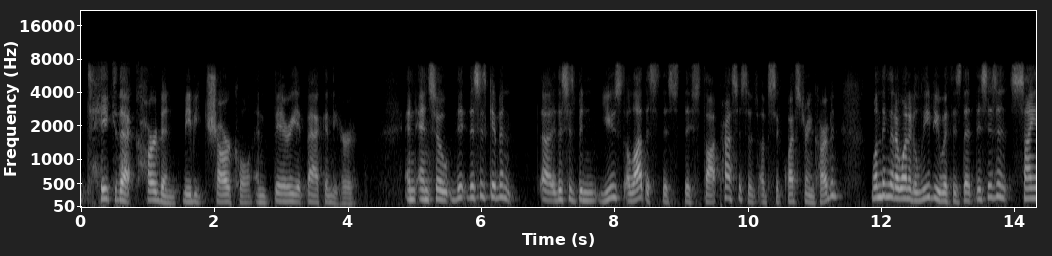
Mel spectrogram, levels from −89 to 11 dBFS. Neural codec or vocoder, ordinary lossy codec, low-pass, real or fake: codec, 16 kHz, 0.7 kbps, FocalCodec; Opus, 16 kbps; 7.2 kHz; fake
